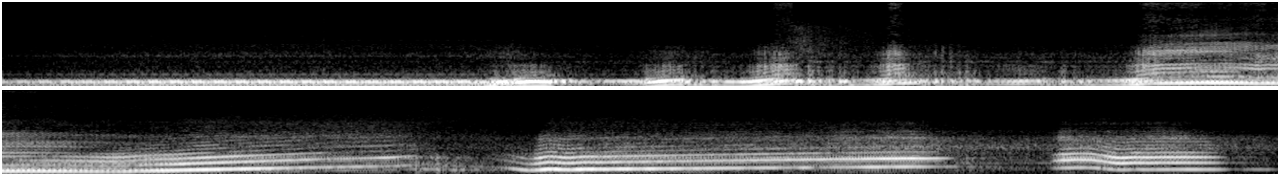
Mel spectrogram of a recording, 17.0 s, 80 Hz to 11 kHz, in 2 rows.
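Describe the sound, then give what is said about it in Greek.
An Alfa Romeo GTV Twin Callaway Turbo sports car engine, one of 17 built, about 230 horsepower, idles steadily, then blips several times before climbing through long, loud revs that fall back and surge again, with no talking. “Άλλο ένα αυτοκίνητο το οποίο είχα. Τώρα είχε την Αλφα Ρωμαίο. Είχα την Αλφα Ρωμαίο GTV.”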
